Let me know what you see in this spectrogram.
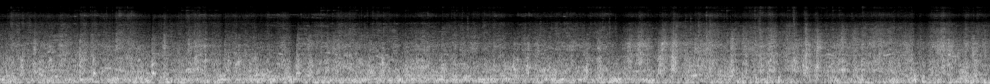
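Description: Bangladesh Railway passenger train running at speed, heard through an open coach window: a steady, loud rumble and rattle of the wheels on the track.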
